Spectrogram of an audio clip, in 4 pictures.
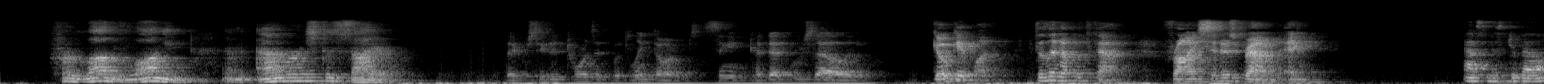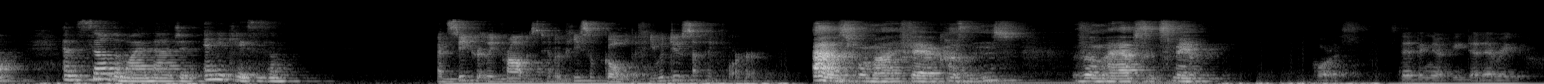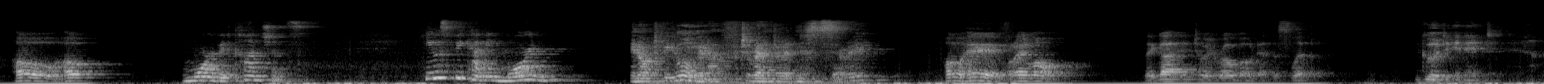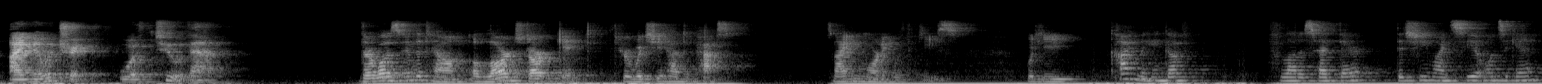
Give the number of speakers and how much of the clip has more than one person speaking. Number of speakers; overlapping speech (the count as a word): six, no overlap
